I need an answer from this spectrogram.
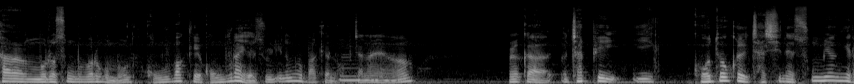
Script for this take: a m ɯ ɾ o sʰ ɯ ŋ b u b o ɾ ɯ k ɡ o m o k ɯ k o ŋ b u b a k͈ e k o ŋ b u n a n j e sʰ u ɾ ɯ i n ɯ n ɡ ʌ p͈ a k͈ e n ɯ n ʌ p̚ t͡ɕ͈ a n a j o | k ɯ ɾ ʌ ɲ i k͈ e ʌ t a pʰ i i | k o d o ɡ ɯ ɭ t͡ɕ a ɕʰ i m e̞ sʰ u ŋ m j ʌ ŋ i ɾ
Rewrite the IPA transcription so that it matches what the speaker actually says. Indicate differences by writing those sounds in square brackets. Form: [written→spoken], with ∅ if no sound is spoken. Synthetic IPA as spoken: a m ɯ ɾ o sʰ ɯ ŋ b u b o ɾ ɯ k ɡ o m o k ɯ k o ŋ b u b a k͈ e k o ŋ b u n a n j e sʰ u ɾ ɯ i n ɯ n ɡ ʌ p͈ a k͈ e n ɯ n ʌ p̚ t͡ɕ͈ a n a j o | k ɯ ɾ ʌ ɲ i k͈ [e→a] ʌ [t→t͡ɕ] a pʰ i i | k o d o ɡ ɯ ɭ t͡ɕ a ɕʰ i [m→n] e̞ sʰ u ŋ m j ʌ ŋ i ɾ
